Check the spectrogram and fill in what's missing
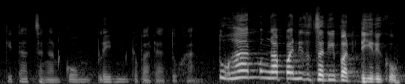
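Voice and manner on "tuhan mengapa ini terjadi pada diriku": mock complaint. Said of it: "Bukan itu perkataan kita".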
